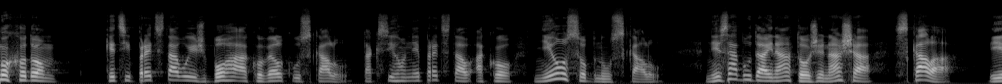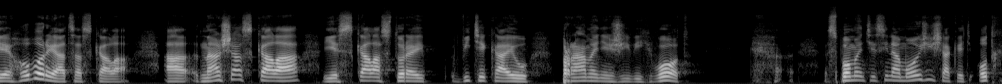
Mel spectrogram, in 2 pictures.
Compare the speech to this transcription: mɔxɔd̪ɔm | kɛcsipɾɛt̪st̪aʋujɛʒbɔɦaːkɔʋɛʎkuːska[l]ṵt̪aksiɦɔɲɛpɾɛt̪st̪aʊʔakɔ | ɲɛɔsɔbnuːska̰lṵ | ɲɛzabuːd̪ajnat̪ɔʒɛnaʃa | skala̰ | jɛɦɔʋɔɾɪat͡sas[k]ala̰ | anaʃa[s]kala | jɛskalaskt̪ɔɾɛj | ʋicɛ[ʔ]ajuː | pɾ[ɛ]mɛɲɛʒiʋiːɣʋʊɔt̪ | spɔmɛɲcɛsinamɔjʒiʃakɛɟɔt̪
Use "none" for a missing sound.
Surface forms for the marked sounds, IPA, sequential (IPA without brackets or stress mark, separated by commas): l, k, s, k, a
